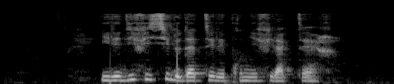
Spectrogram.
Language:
French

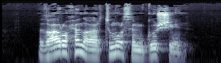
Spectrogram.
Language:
Kabyle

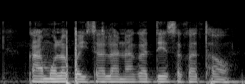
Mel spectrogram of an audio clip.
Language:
Chhattisgarhi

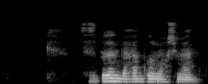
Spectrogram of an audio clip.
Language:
Uzbek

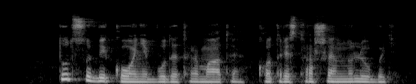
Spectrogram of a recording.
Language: Ukrainian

